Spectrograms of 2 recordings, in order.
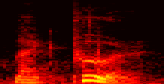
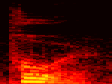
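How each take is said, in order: First: The vowel sounds like the one in 'poor'. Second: The vowel sounds like the one in 'door'. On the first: "some people use this sound for pour" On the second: "received pronunciation, so it sounds like door"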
